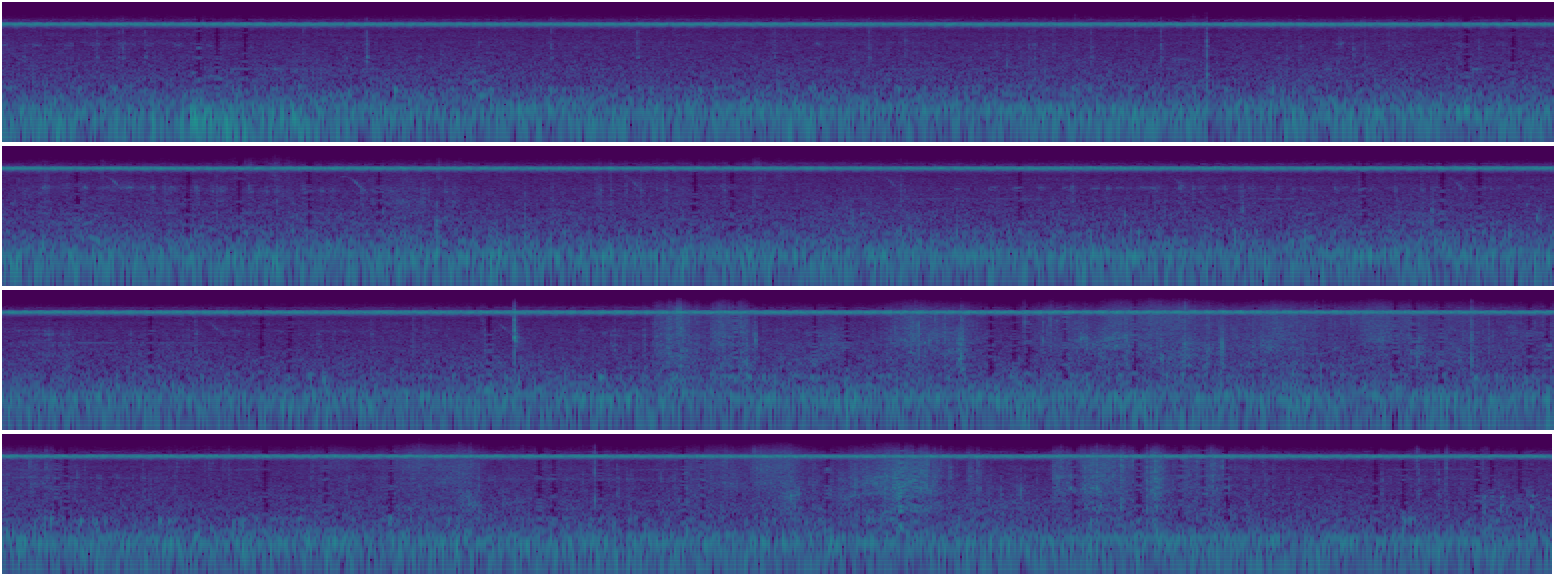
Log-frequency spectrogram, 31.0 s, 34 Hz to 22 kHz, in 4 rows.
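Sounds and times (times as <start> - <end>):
insects trilling: 0.0 - 31.0
short scuffing sounds: 26.7 - 29.6.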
